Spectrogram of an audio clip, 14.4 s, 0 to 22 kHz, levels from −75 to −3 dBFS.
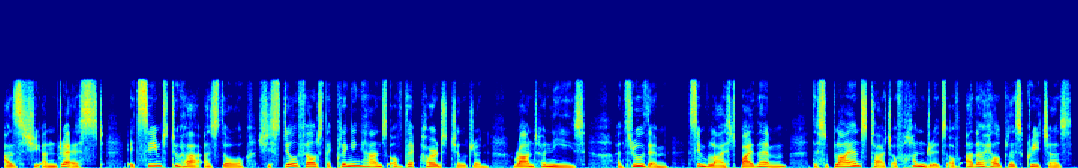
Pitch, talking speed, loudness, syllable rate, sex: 230 Hz, 155 wpm, -17 LUFS, 4.2 syllables/s, female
